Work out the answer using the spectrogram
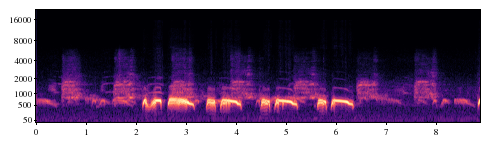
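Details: Spotted dove cooing in the local 'thổ' voice style, used to train and lure wild-caught doves, male and female calls included; soft low coos with a hoarse, stuttering phrase of several hollow notes, quieter murmured coos before and after.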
